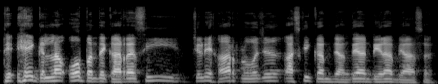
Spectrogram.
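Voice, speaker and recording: Sharp-voiced ranting vlogger man. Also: medium pitch, fairly quick. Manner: blunt, heated and crude, with swearing and scornful repetition. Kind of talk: ranting social commentary.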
